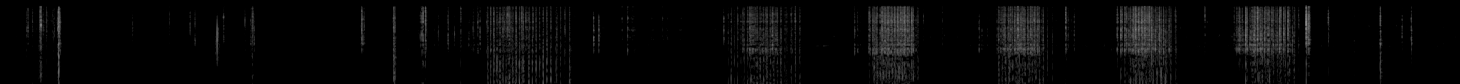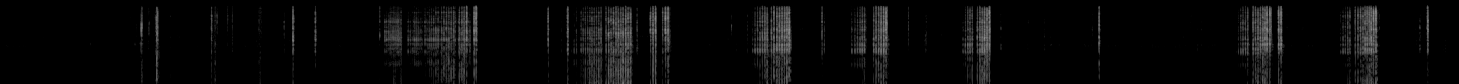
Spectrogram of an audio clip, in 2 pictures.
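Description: Repeated short bursts of rustling and scraping, about a dozen spread out with pauses between them, from plastic hardware bags and particleboard desk parts being handled during flat-pack assembly. There are a couple of sharp clicks right at the start.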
